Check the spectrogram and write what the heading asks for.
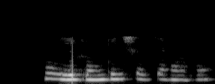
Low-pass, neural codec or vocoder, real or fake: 3.6 kHz; codec, 24 kHz, 0.9 kbps, WavTokenizer, medium speech release version 2; fake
